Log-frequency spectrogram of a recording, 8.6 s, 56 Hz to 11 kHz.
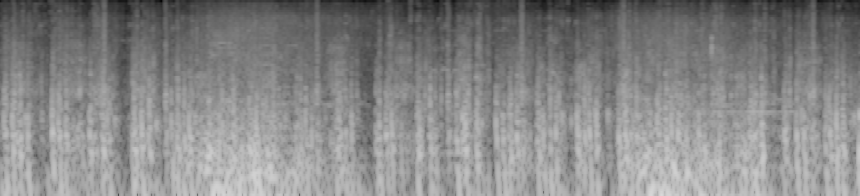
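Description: In the Red Dead Redemption 2 video game, a horse gallops at speed, its hooves beating out a rapid, rhythmic clip-clop that stays loud and close, with brief surges in intensity.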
